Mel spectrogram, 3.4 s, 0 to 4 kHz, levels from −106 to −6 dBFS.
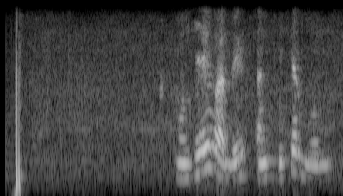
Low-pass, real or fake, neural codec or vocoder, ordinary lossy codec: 3.6 kHz; fake; codec, 44.1 kHz, 7.8 kbps, Pupu-Codec; none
